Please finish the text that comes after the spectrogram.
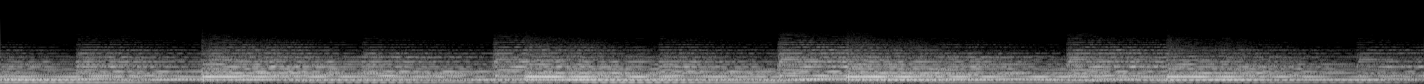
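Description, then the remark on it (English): Two huge bourdon church bells, Emmanuel and Marie, ring together in the South Tower, their heavy strikes overlapping every second or two in a rich, sustained, booming wash of low tones that never fully decays between blows. “And I do in particular love the sound of Marie and Emmanuel, just the two Bordens together, that when they ring side by side, it's a great sound.”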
